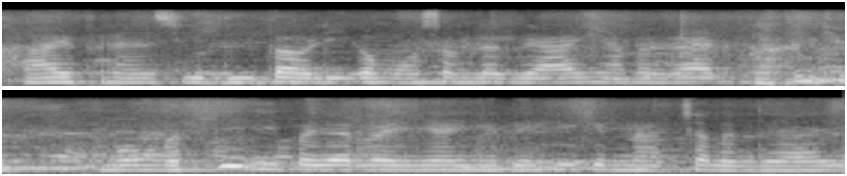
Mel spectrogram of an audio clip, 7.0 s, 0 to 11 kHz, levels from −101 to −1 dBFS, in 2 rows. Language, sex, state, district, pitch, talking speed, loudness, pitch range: Hindi, female, Uttar Pradesh, Etah, 175 Hz, 195 wpm, -21 LUFS, 170-185 Hz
